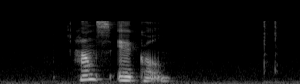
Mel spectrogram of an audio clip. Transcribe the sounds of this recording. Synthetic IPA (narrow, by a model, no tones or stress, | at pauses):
hɑnseːkɔ̰ln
